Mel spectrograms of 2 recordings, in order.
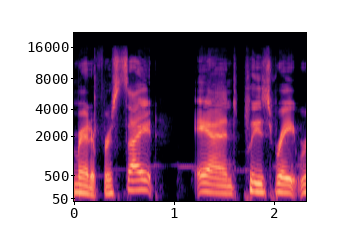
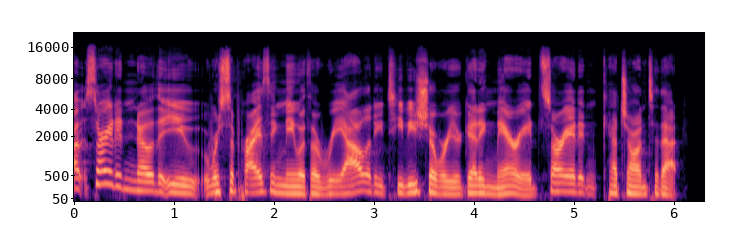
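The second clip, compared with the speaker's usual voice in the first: ordinary delivery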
